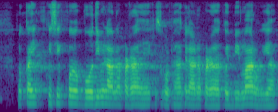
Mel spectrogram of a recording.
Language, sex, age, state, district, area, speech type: Hindi, male, 45-60, Madhya Pradesh, Balaghat, rural, spontaneous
